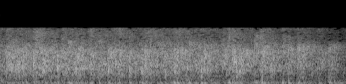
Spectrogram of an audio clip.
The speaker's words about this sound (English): Can we give Jesus a round of applause for this man of God? Come on. Amen.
